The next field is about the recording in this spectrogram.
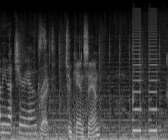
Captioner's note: buzzer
